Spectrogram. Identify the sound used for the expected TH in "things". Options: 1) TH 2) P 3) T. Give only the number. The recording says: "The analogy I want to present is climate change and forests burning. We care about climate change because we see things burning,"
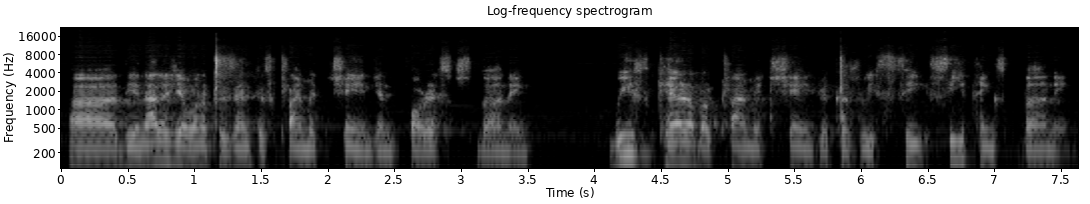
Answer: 3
